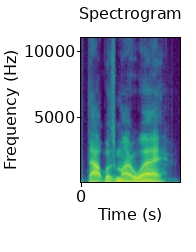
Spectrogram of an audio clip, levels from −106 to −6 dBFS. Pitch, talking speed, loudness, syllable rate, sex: 100 Hz, 240 wpm, -16 LUFS, 5.6 syllables/s, male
